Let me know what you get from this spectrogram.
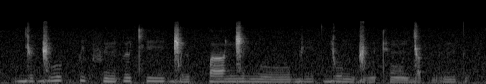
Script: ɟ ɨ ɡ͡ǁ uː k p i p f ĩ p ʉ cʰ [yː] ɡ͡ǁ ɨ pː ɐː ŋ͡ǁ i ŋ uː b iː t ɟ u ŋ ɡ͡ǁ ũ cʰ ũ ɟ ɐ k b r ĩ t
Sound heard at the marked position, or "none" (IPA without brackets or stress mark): iː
